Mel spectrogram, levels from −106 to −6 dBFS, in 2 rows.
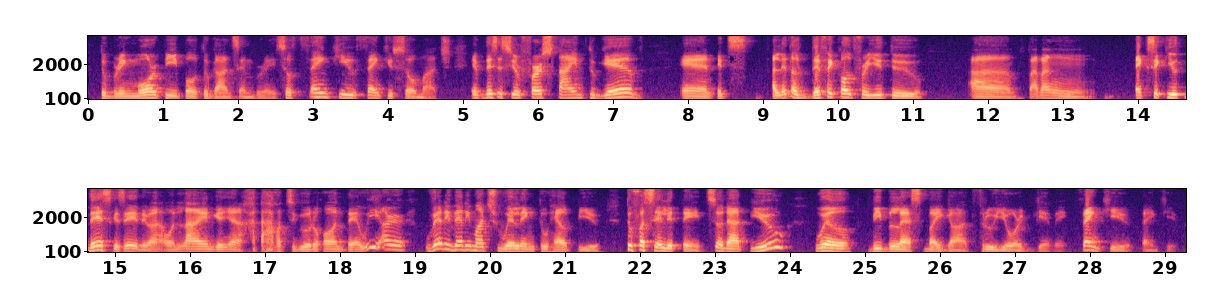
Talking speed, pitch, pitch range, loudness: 135 wpm, 125 Hz, 105-150 Hz, -17 LUFS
